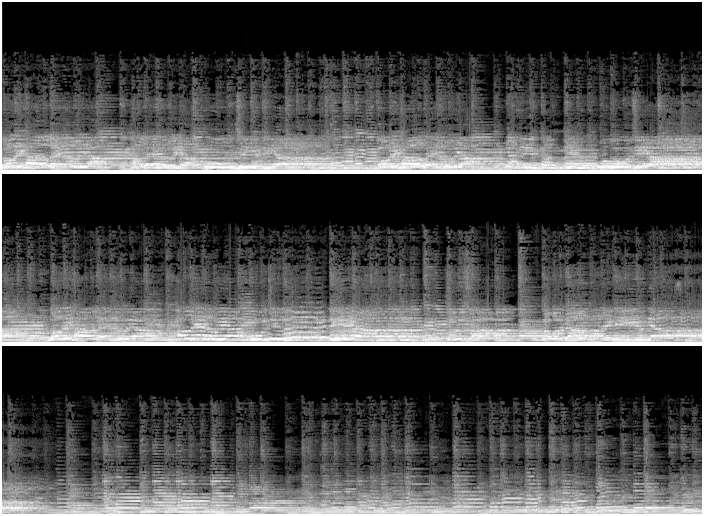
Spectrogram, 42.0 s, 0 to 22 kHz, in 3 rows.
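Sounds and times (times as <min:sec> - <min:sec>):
women's group singing gospel: 0:00.0 - 0:29.2
strummed acoustic guitars: 0:00.0 - 0:42.0.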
